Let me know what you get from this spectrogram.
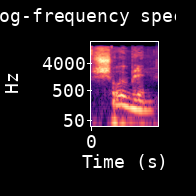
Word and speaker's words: Schäublin: Donc, Désordre, film du réalisateur suisse Cyril Schäublin, c'est comme ça qu'on prononce ? – Schäublin.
